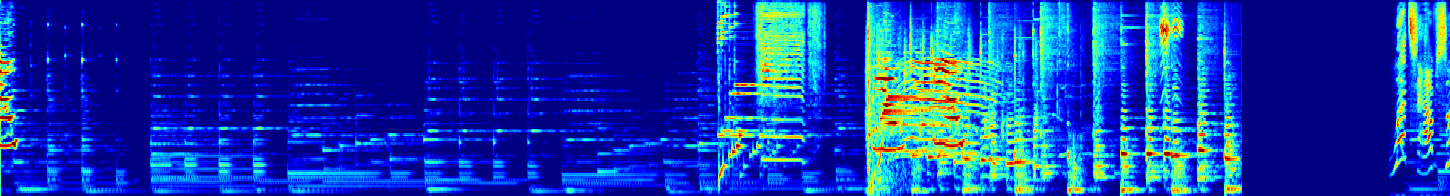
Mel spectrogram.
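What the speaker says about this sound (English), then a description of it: "Meow, meow. Meow, meow." Repeated short meows, some musical and sung-sounding, over a bouncy tune, with a burst of busier chirpy cries near the end before a pause.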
